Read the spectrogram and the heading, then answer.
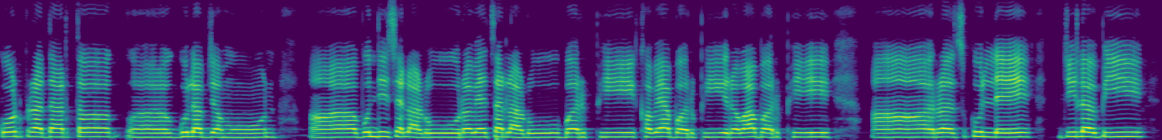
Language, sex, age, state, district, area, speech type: Marathi, female, 30-45, Maharashtra, Wardha, rural, spontaneous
